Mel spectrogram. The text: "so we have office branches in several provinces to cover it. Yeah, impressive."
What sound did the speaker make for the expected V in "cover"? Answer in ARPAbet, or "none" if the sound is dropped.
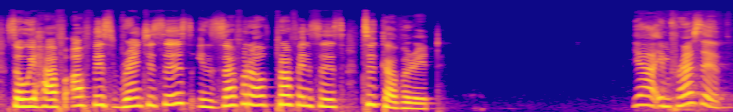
V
